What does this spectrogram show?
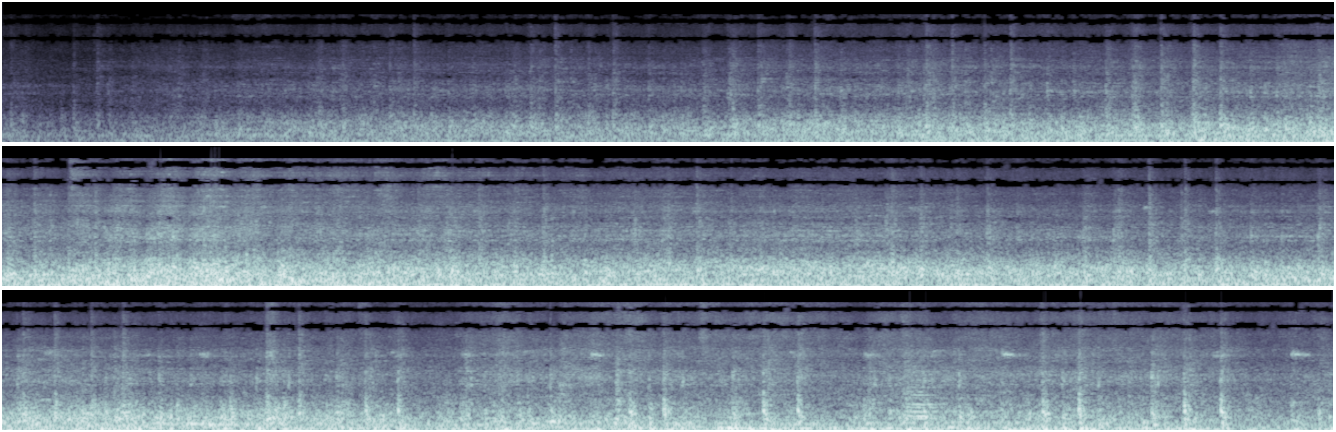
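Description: Diesel-hauled freight train approaching and passing, growing steadily louder over the first ten seconds. A long string of hopper cars then rolls by, the wheels clicking over the rail joints, with a few short wheel squeals near the end.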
